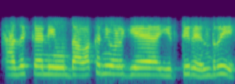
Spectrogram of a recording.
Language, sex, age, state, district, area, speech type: Kannada, female, 45-60, Karnataka, Gadag, rural, conversation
